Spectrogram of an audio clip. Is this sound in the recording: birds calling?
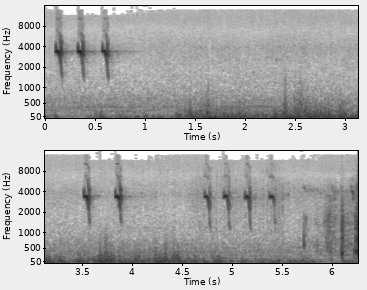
yes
